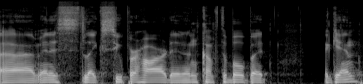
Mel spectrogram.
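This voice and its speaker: A man with a non-native accent talks at a fairly quick pace and fairly low pitch. The recording is very clean and dry, close with no echo, over a silent background. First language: not English. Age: adult. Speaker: language-learning YouTuber. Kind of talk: casual vlog commentary. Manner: halting, many repetitions and fillers; animated.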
